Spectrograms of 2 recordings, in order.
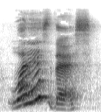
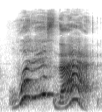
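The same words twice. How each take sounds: First: Slow, louder, puzzled what is this; confused. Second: Very high, slow, drawn-out what is that; a husband baffled by the bag; puzzled surprise. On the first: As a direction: turn it over baffled. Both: Retold or imitated. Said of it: "and he's like".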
